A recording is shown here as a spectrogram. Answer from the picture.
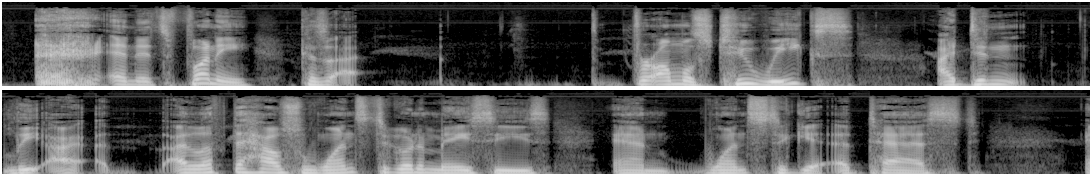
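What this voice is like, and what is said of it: Voice still not back to normal. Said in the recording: “you can even hear now that my voice isn't back”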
